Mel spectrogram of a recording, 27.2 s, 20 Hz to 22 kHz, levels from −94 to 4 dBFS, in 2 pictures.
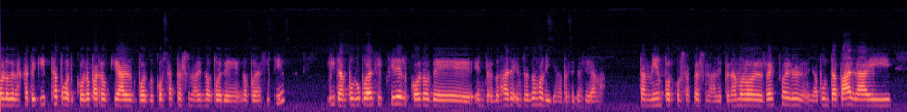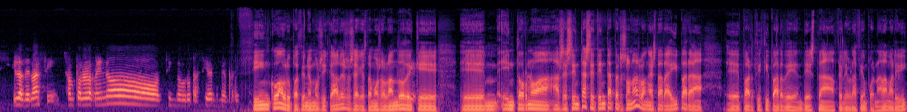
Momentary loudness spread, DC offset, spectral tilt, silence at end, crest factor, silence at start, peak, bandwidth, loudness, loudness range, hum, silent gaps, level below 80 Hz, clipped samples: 12 LU; under 0.1%; -6 dB/octave; 0 s; 20 dB; 0 s; -2 dBFS; 16 kHz; -21 LUFS; 5 LU; none; none; -38 dBFS; under 0.1%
